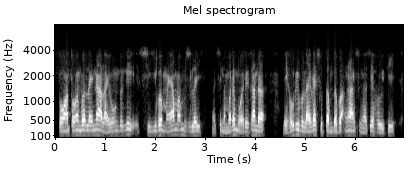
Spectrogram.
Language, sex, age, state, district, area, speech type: Manipuri, male, 45-60, Manipur, Kangpokpi, urban, conversation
